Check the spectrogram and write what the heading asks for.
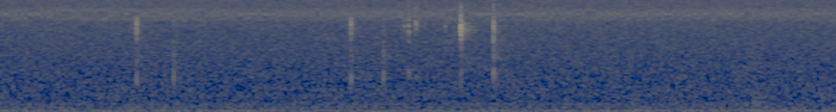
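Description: Faint room tone with a steady low hum, broken by a few small, faint clicks in the middle stretch.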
